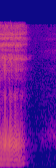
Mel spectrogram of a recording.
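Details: A single brief, low, rattling buzz on an in-breath, then quiet: one snore during sleep, from a report on sleep apnea syndrome where a man says his wife tells him of his nightly snoring.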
